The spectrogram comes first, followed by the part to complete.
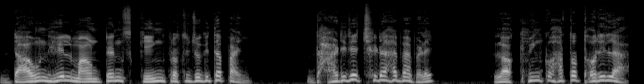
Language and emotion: Odia, fearful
